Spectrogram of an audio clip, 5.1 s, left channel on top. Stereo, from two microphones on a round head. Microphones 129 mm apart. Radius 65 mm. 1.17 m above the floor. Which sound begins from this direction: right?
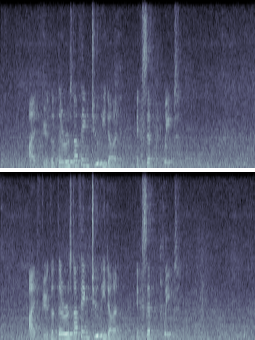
A woman speaking, at 0.6 s.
